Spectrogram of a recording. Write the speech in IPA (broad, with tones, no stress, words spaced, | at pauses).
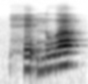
he˨˩ʔnu˦˥a̯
